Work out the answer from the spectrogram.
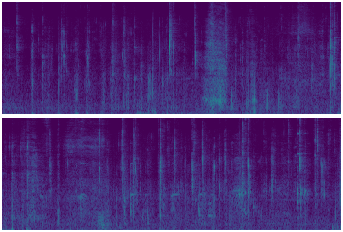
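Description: Close-miked chewing of chewy rice cakes and beef, with many small wet mouth clicks and smacks, and a couple of longer noisy mouth sounds about four and eight seconds in.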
